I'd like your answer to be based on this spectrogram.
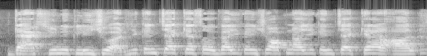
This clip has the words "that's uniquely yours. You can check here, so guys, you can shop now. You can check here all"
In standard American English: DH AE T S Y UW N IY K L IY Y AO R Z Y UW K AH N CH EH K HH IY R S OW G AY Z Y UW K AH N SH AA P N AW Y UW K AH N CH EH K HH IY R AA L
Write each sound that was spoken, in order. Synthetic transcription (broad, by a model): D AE T S Y UW N IY K L IY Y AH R Y UW K AH N CH EH K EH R S OW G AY Y UW K AH N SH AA P N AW Y UW K AH N CH EH K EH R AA L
